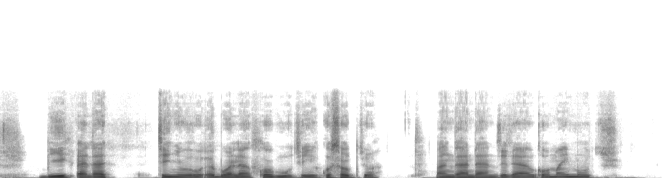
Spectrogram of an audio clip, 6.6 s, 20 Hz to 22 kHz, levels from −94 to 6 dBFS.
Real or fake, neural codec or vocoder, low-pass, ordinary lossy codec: fake; codec, 24 kHz, 1 kbps, SNAC; 10.8 kHz; none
